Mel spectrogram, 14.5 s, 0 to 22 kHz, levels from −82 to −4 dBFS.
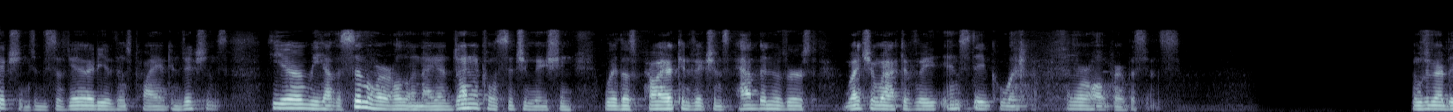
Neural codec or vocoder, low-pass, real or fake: codec, 24 kHz, 0.9 kbps, WavTokenizer, medium music audio release; 7.2 kHz; fake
